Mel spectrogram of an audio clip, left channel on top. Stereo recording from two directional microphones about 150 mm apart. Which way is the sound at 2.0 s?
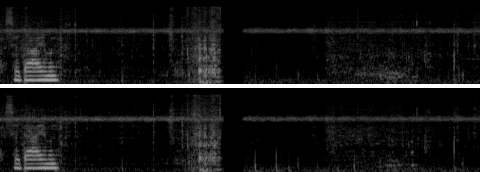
30° left (ahead or behind).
